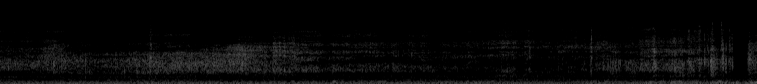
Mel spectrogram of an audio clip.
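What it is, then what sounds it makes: Cardboard box lid being scratched. Long pink nail tips scratch the inner bottom and rim of an empty, shallow white cardboard box lid. A steady, dry rasping scrape fills the midrange, with brief brighter scratchy flicks and a constant low hum underneath at an even, quiet level.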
